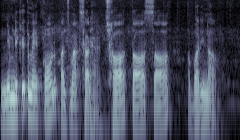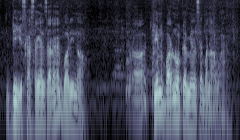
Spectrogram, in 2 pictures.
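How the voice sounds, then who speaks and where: A man's voice: on the low side, animated, takes it slowly, a little mellow, poor audio. A man teaching an exam lesson, reading out each multiple-choice question and its options, then giving the correct answer.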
